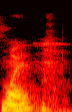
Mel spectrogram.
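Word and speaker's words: Moii: I have also been coordinating with, please correct me if I mispronounce her name, Moi, M-O-I-I. Yes, Moy.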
